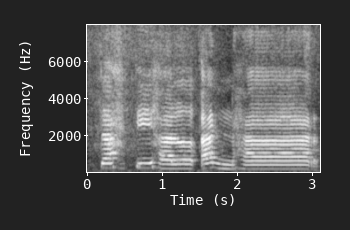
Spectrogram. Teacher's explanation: maka cara membacanya adalah jelas atau terang contohnya tahtihal Anhar Hai yaitu nun mati bertemu dengan huruf H maka dibaca jelas atau terang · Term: hukum izhar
